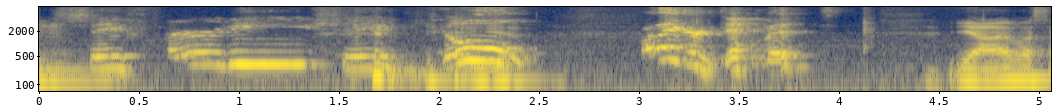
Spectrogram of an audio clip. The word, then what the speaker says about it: Fyre: Funny enough, nobody can pronounce the fact that it's just fire with an alternative spelling. It's like SheaFyre, Shea. No! Fire, damn it!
